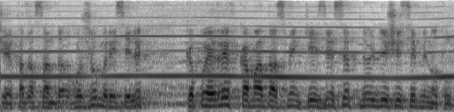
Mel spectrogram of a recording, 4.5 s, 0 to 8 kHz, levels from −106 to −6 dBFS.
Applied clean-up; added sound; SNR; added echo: none; Wind instrument, woodwind instrument; 7 dB; reverberation time 0.5 s.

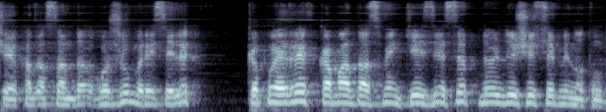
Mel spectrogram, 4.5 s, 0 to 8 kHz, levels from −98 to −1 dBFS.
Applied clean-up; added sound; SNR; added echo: neural mask model DeepFilterNet 3.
